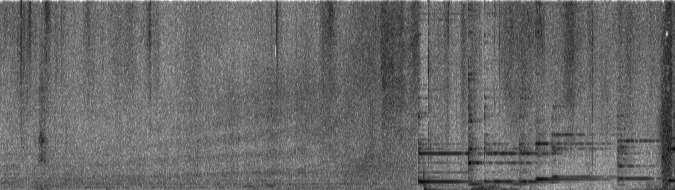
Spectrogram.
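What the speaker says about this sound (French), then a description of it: "On va aller sonner pour que maman sorte." A two-tone doorbell at a house front door rings out loudly partway through, after a stretch of quieter outdoor background, with bright chime tones lingering and some voices or movement around it.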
